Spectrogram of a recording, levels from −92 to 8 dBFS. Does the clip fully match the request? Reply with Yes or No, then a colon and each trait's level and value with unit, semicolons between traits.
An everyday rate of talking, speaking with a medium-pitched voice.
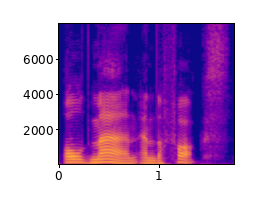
Yes: average, 170 wpm; medium, 150 Hz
